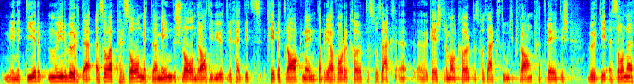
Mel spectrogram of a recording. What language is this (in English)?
Swiss German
